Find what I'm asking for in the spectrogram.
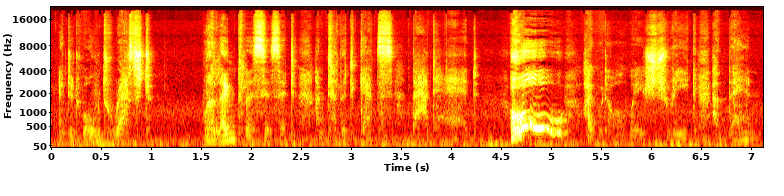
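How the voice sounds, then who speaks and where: A man's voice: medium pitch, big pitch swings, unhurried, bright, forceful tone, husky, heavily acted. An actor playing Ichabod Crane, a lean, vain, superstitious schoolmaster, telling his tale in a theatrical monologue with old-fashioned phrasing, sudden shrieks and whispers. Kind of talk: theatrical first-person storytelling monologue.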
